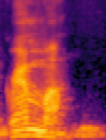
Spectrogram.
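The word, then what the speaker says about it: grandma: es como se pronuncia granma granma es como si la n se convirtiera en m y la d no se pronuncia entonces prima ismay granma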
